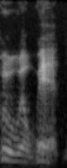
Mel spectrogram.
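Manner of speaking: big movie trailer narrator voice. Making fun of a pretentious dc trailer, in a big trailer voice. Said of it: "trailer voice".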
